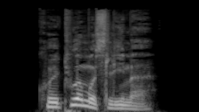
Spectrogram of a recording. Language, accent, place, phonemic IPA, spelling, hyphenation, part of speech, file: German, Germany, Berlin, /kʊlˈtuːɐ̯mʊsˈliːmə/, Kulturmuslime, Kul‧tur‧mus‧li‧me, noun, De-Kulturmuslime.ogg
- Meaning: plural of Kulturmuslim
